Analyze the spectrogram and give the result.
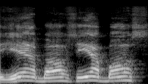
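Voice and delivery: placating, sarcastic tone throughout. Retelling own past replies to a boss: imitating own sarcastic agreement. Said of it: "I was being sarcastic with it".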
